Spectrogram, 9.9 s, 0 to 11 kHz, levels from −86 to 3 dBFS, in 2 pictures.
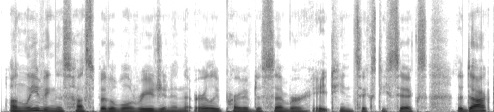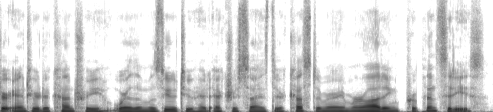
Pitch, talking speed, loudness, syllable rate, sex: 110 Hz, 170 wpm, -20 LUFS, 6.0 syllables/s, male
